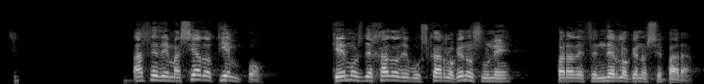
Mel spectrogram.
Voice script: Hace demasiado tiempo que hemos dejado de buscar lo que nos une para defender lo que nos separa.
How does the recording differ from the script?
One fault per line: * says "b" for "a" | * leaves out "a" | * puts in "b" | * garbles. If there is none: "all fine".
all fine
